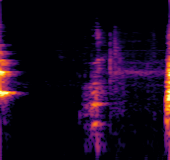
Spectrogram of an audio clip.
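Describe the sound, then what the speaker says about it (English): Small dog named Gigi barking and growling indoors, a sharp bark, then a low growl with a whining tail, and another loud bark at the end, close by with silence between. "Here comes Gigi having a growl again."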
